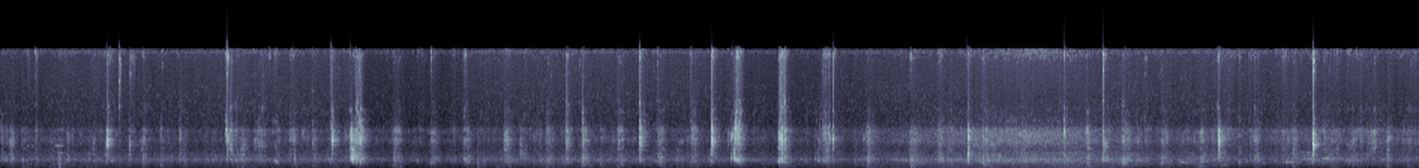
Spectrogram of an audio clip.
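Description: A person eating: wet chewing and biting with many short sharp crunches and smacks, from rice, beef tripe and raw leafy greens eaten by hand.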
